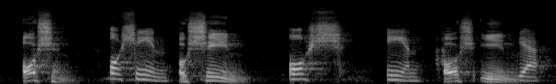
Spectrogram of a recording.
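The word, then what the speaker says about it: Oisín: Oisin. Oisin. Oisin. Oisin. Oisin. Oisin. Yeah. How do you think that's pronounced?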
